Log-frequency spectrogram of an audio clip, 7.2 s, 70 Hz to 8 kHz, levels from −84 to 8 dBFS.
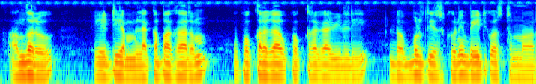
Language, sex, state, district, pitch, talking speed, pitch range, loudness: Telugu, male, Andhra Pradesh, Guntur, 110 Hz, 90 wpm, 105-115 Hz, -17 LUFS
